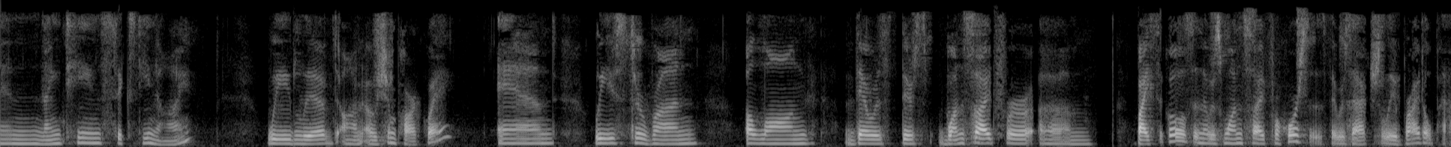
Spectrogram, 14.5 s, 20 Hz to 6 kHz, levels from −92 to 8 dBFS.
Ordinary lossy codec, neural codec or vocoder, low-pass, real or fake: AAC, 24 kbps; none; 5.4 kHz; real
